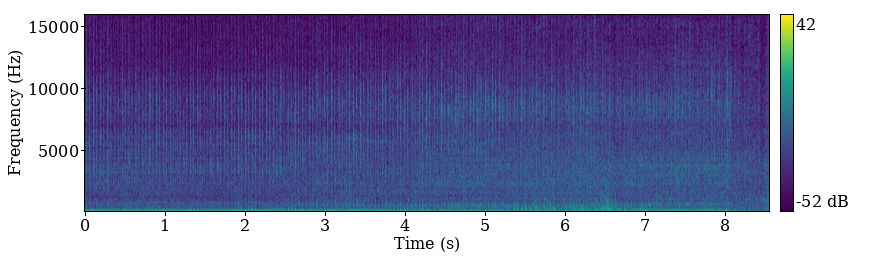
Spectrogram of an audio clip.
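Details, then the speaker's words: 2011 Harley-Davidson Ultra Limited V-twin, 17,893 miles, recently traded in: fires and settles into a lumpy, even potato-potato idle about four beats a second, then shuts off cleanly; normal healthy start and idle. "It's got 17,893 miles on it. Let's listen to this beast fire up."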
